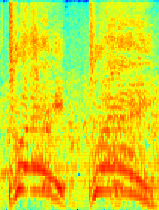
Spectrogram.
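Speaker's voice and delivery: high mock shout of a freaked-out coach; mock yell. Host imagining Phil Jackson yelling at the meditating team, mock shout. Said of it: "It would have freaked him out".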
